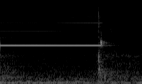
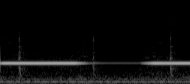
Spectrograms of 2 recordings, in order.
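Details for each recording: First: Marantz 2245 receiver, multimeter diode test on the bridge rectifier after an odd positive filter capacitor reading: one steady high beep about a second long; shorted bridge rectifier on the positive rail. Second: Marantz 2245 receiver, bought for parts from eBay, after cleaning: steady mid-pitch test tone, brief dip switching channels, equally clean on left and right; no crackle, controls behaving.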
